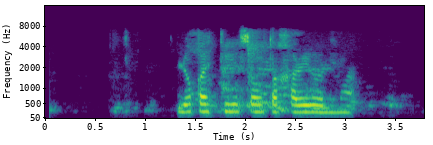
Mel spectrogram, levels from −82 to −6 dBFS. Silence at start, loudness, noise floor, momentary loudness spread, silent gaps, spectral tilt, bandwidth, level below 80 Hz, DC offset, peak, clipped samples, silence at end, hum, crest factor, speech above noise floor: 0.05 s; -19 LUFS; -69 dBFS; 11 LU; none; -3 dB/octave; 7.8 kHz; -66 dBFS; under 0.1%; -2 dBFS; under 0.1%; 0.3 s; none; 18 dB; 51 dB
